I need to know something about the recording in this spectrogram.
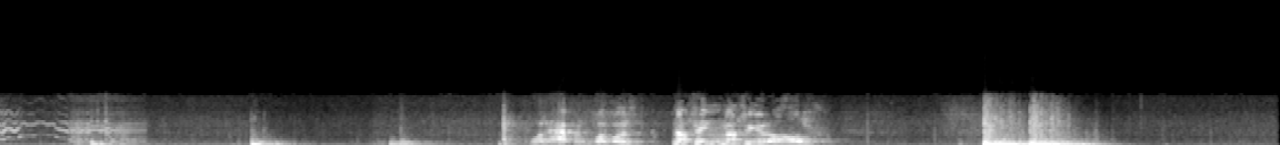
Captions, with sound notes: What happened? What was it? Nothing. Nothing at all. [banging]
